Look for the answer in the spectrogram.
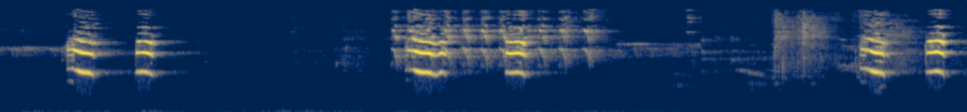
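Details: Harsh, nasal squawks from a toucan, paired notes opening and closing the passage, a denser grating burst in the middle, and a low background rumble during the first five seconds.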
